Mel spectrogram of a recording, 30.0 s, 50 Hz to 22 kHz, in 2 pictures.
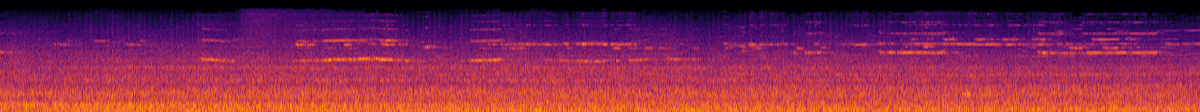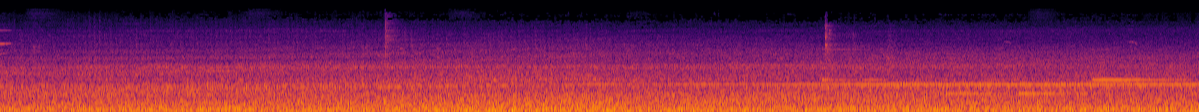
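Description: A passenger train hauled by a KAI CC 206 diesel-electric locomotive passes close by. The locomotive goes by at the start, then the coaches roll past with a steady loud rumble of wheels on rails. Short high-pitched wheel squeals come and go through the first half.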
